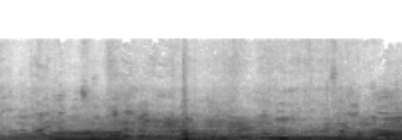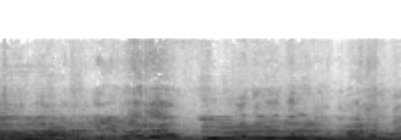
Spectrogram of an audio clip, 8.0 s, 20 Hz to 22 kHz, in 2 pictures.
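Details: Sahiwal bull calf at a cattle sale in Rangpur, Bangladesh, on 5 December, as a farmer buys calves: several low, drawn-out moos, each a second or so long, under steady crowd chatter and bargaining voices.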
